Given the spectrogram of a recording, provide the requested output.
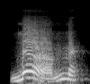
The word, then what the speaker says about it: numb: Numb, with a silent D at the end.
